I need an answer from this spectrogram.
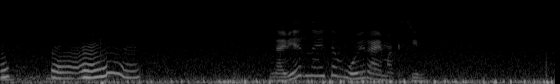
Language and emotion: Russian, positive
